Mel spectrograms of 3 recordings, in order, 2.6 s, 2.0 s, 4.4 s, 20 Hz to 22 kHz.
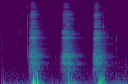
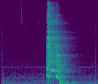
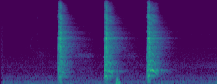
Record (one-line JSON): {"exhalation_length": "2.6 s", "exhalation_amplitude": 3185, "exhalation_signal_mean_std_ratio": 0.35, "cough_length": "2.0 s", "cough_amplitude": 5896, "cough_signal_mean_std_ratio": 0.37, "three_cough_length": "4.4 s", "three_cough_amplitude": 7099, "three_cough_signal_mean_std_ratio": 0.3, "survey_phase": "beta (2021-08-13 to 2022-03-07)", "age": "18-44", "gender": "Female", "wearing_mask": "No", "symptom_none": true, "smoker_status": "Never smoked", "respiratory_condition_asthma": false, "respiratory_condition_other": false, "recruitment_source": "REACT", "submission_delay": "1 day", "covid_test_result": "Negative", "covid_test_method": "RT-qPCR"}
